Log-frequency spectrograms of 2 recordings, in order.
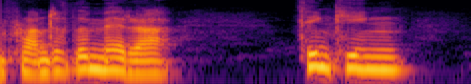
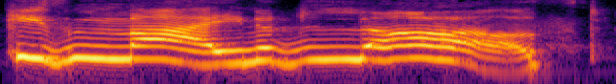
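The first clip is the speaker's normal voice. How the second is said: high, loud, very slow gloating; crying out; 12 semitones higher, 5 dB louder, much slower than usual. A narrator's reading. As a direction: savour the triumph like a vain sister. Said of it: "cried Bertha".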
